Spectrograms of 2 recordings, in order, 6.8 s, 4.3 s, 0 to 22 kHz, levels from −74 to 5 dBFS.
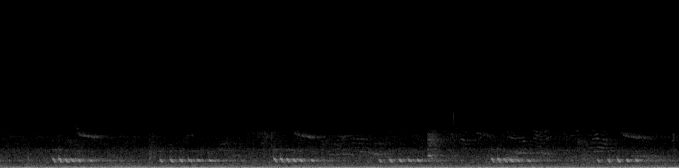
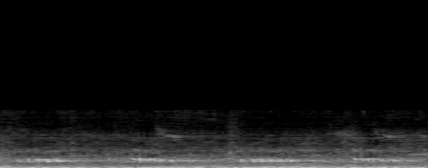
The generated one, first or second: second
